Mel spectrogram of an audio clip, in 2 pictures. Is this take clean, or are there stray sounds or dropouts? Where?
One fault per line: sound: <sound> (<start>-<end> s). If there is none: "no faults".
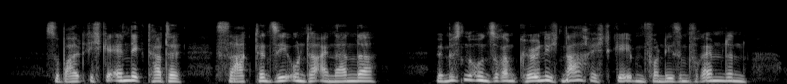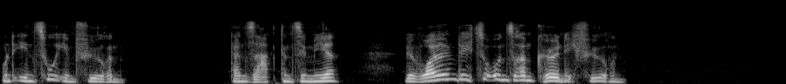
no faults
